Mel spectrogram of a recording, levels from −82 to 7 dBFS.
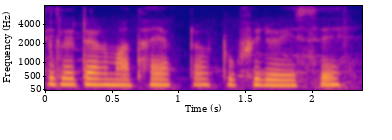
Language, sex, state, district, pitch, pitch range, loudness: Bengali, female, West Bengal, Cooch Behar, 200 Hz, 185-205 Hz, -16 LUFS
